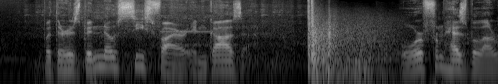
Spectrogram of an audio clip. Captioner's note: voice-over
